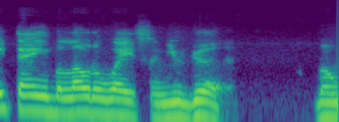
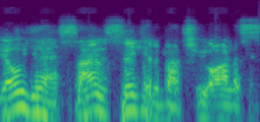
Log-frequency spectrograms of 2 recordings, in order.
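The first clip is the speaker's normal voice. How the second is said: sinister, menacing, threatening villain voice. Re-saying a quoted line in a more sinister voice: sinister villain voice. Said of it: "saying it in a more sinister voice".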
